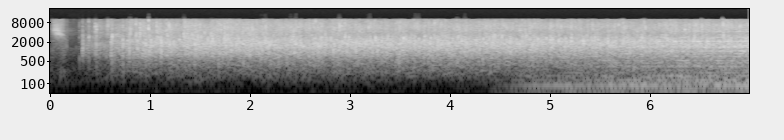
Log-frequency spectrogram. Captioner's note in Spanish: Aplausos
